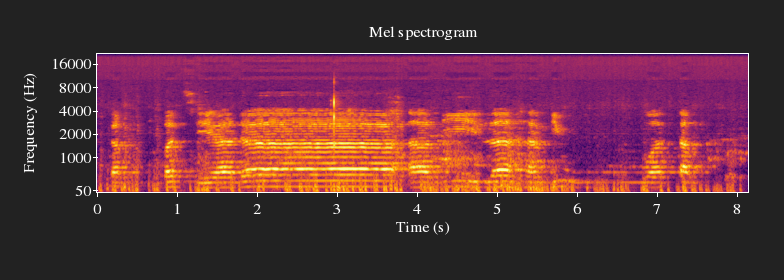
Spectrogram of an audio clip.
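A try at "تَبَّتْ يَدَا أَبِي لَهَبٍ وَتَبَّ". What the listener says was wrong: itu nggak masuk hidung itu, nggak ada gunanya itu, masih lahabiu, lahabiu. Nah, biu masukkan ke rongga hidung.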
